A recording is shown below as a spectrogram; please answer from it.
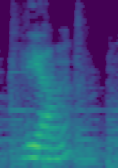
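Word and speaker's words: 两: 200 Merken Sie sich: für 200 sagen wir nicht "èrbǎi", hier wird 2 nicht als "èr" ausgesprochen Speziell für 2 bei Hundertern und darüber, Hunderter, Tausender und darüber, sagen wir 2 als "liǎng" Wiederholen Sie nach mir...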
